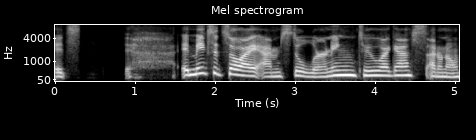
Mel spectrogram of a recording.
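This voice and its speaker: With a New York accent, a woman speaks at a medium pitch and a fairly slow pace, leaving long, frequent pauses, her intonation lively against a quiet background. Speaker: true crime podcast co-host. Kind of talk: casual chat.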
